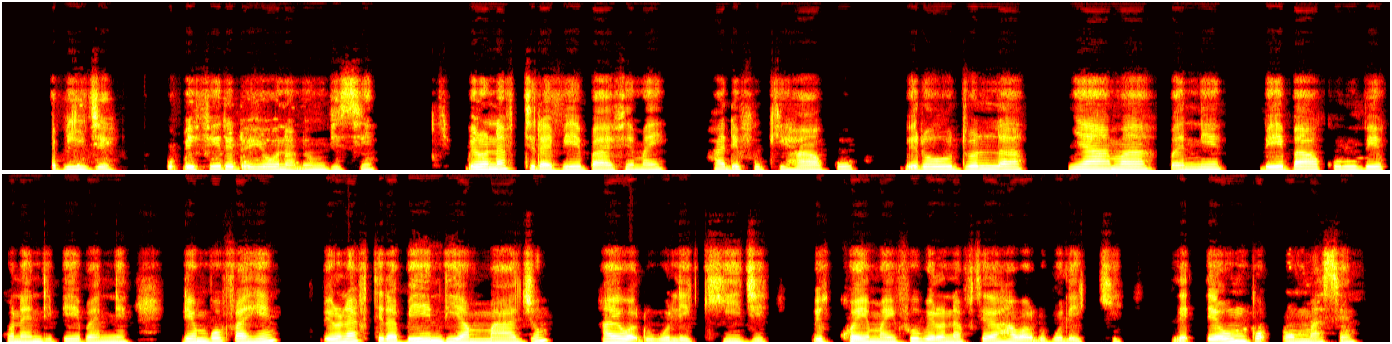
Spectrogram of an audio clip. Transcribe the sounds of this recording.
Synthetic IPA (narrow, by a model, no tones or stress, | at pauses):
ʔabid͡ʒɛ | hɔɓːɛfɛɾɛɗɔjɔnaɗumbisi | ɓɛɗɔnaftiɾabɛbafɛmaj | hadɛfukiɦaku | ɓɛɗɔdɔlːa | ɲamab̥anːɛn | bɛbakuɾubɛkɔnandibɛbanːɛnndɛmbɔfahin | ɓɛɗɔnaftiɾabendijamːad͡ʒum | hawaɗuɡɔlekʰːid͡ʒi | ɓɛkʰːɔjɛmajfuɓɛɗɔnaftiɾaɦawaɗuɡɔlekʰːi | lɛɗːɛwɔnbɔɓːɔmːasɛn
